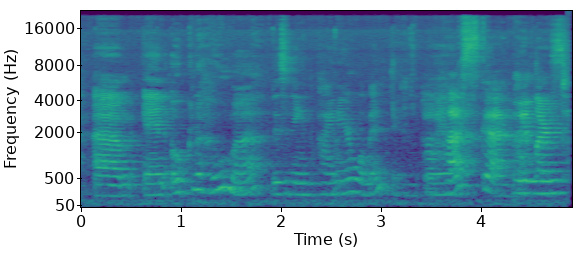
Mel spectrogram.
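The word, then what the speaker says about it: Pawhuska: Huska.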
